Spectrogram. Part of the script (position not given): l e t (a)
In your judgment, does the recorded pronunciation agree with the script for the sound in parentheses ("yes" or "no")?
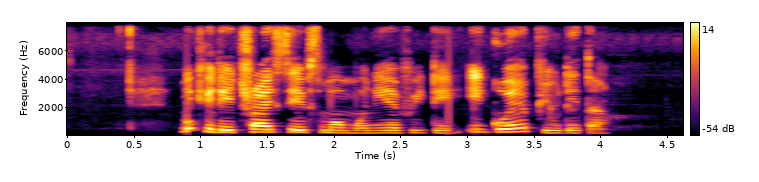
yes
